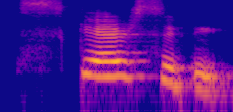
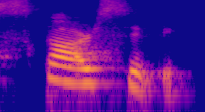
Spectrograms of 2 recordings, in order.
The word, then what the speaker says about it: scarcity: For example, scarcity, not scarcity. Oh.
